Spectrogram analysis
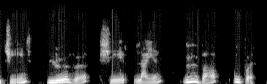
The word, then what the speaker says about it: Löwe: इसी तरह ओ के ऊपर दो डॉट्स हैं, तो इसको आपने ओ नहीं प्रोनाउंस करना, यानी कि आपने करना है ö, यानी जैसे कि द वर्ड löwe के अंदर löwe, आप लोव नहीं बोलेंगे, आप बोलेंगे löwe।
